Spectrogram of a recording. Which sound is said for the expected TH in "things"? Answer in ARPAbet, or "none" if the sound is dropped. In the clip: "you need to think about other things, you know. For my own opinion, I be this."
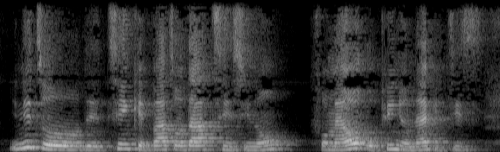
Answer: T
